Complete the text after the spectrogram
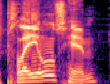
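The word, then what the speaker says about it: Pleyel's Hymn: Yeah, it's Pallel's Hymn. I believe you pronounced it correctly. It's Pallel's, as in the possessive, hymn.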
